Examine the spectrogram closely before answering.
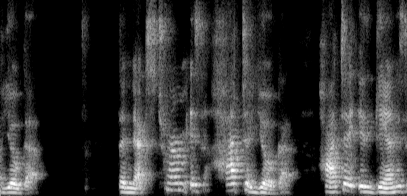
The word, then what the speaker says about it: hatha: dedicated practitioner of yoga the next term is hata yoga hata it again is a sanskrit word and it's spelled h-a-t-h-a and that's the main yoga that we did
